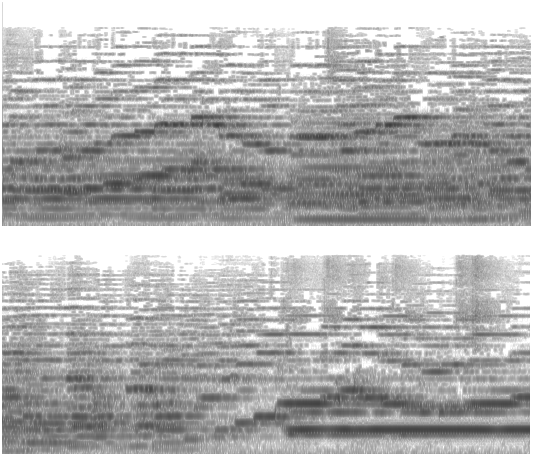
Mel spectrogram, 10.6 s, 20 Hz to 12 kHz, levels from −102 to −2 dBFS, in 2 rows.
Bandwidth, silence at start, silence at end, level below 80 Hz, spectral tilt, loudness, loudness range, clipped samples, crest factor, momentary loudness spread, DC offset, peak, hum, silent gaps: 8.2 kHz; 0 s; 0 s; -68 dBFS; -4 dB/octave; -33 LUFS; 5 LU; under 0.1%; 14 dB; 7 LU; under 0.1%; -20 dBFS; none; none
